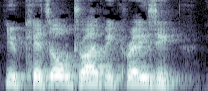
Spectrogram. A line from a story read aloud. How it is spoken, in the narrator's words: yelled Mr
